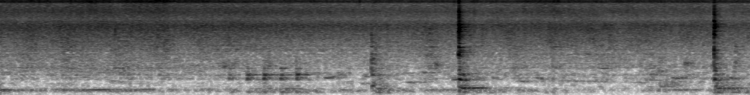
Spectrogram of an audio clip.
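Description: A teaspoon of garlic sizzles in a little hot oil, a constant hiss with a few faint stirring scrapes and two sharp clicks of a utensil against the pan.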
